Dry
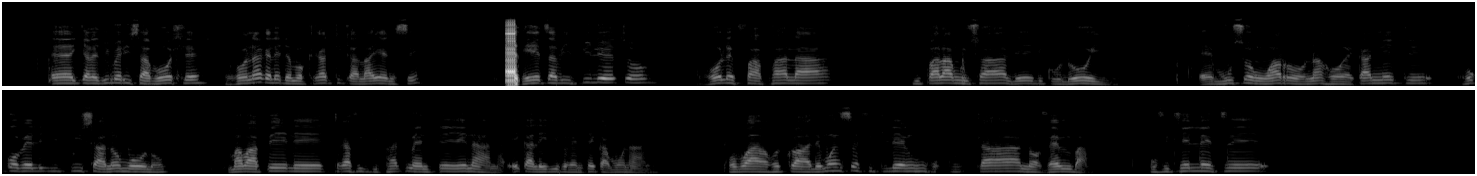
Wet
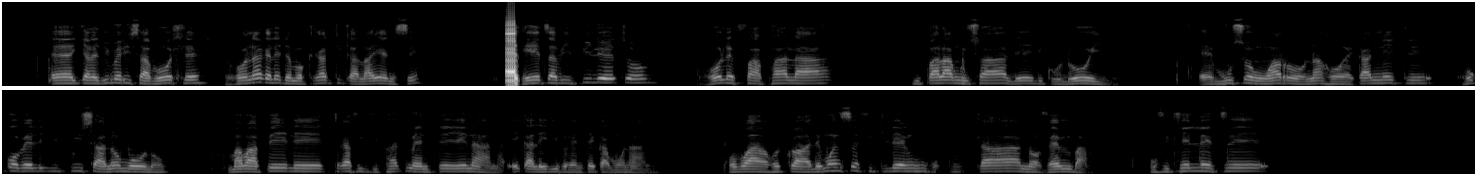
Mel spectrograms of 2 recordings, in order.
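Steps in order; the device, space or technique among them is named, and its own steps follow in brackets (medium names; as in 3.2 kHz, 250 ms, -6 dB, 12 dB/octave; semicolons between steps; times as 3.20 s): parallel distortion (in parallel at -4.5 dB: hard clipper -15 dBFS, distortion -6 dB)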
